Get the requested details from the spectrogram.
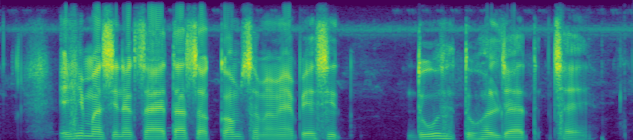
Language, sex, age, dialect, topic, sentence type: Maithili, male, 18-24, Southern/Standard, agriculture, statement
